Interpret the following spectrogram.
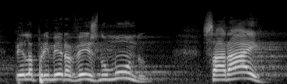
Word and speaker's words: Sarai: Sarai, a sua esposa, ou Saraí, em uma outra pronúncia, mas com a mesma escrita, que significava minha princesa, algo relativo ao papai e à mamãe, né?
